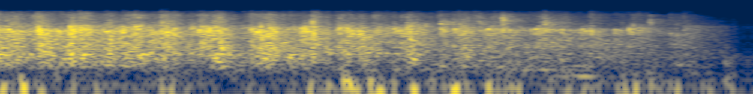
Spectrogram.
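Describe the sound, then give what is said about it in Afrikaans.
Audience applause for people leaving, with a church audience clapping steadily and densely for about five seconds before the clapping thins and fades at the end. “Baie dankie, kom ons gee vir hulle hande, net soos wat hulle weer uitgaan.”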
